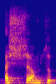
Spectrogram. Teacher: یعنی الف لام میں جو لام ہے اس کو حرف شمسی میں مدغم کر کے پڑھیں گے، یعنی لام کا تلفظ نہیں کریں گے۔ جیسے الشمس ہے نا، یہاں پہ دیکھیں لام ہم نہیں پڑھ رہے ہیں، الشمس نہیں کہہ رہے ہیں بلکہ الشمس پڑھ رہے ہیں، کیونکہ شین جو ہے یہ حروف شمسیہ میں سے ہے۔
